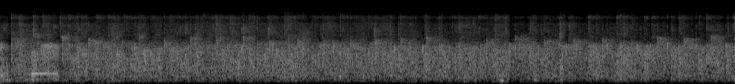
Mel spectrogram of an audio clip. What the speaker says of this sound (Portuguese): Você que concorda, aplauda ele.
